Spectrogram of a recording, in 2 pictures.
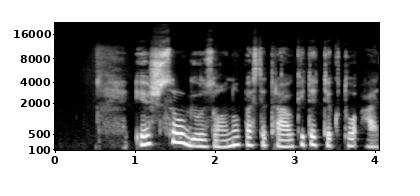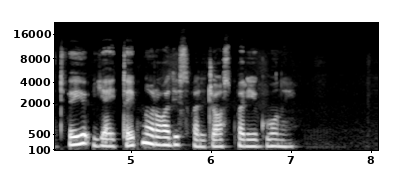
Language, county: Lithuanian, Alytus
